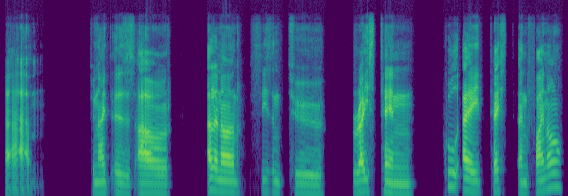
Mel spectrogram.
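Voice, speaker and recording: Unhurried man with a Dutch accent. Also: mid-range voice, vocal fry, bright, forceful tone, clean tone, no echo, highs cut off. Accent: Dutch-accented English. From South Africa. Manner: self-deprecating, unhurried, many fillers. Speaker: stream host and league admin. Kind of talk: live sim racing stream commentary. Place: home room at a desk. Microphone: gaming headset.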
